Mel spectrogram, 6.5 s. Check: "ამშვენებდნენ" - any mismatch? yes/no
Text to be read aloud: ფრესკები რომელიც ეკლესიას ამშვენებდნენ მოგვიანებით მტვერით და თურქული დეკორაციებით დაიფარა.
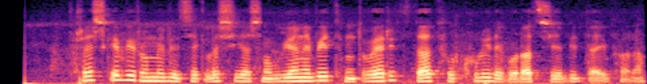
yes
